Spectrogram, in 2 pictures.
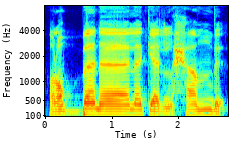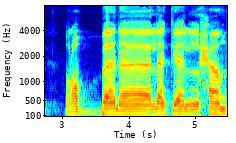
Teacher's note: ربنا میں را موٹا ہے، آخر میں تھوڑا لمبا کیجیے گا کیونکہ الف ہے اس کے ساتھ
